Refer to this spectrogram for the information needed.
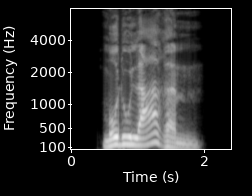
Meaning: strong dative masculine/neuter singular of modular
- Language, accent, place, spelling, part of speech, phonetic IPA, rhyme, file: German, Germany, Berlin, modularem, adjective, [moduˈlaːʁəm], -aːʁəm, De-modularem.ogg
